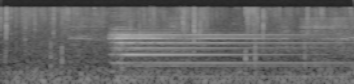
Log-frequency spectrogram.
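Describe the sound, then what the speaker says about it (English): Distant church bell ringing in the video game The Walking Dead, a single faint, resonant toll that rings out and slowly decays over a quiet background. "That's not the same bell as before. This one's further off."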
